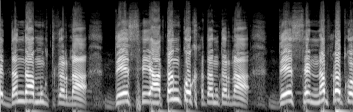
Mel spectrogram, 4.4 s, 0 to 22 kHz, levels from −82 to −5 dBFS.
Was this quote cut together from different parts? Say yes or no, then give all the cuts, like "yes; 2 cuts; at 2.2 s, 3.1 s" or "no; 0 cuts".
no; 0 cuts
